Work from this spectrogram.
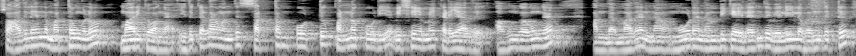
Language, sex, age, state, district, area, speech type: Tamil, male, 60+, Tamil Nadu, Ariyalur, rural, spontaneous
